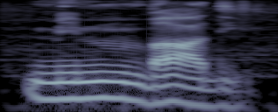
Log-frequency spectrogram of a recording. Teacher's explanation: نون ساکن ہے، میم ساکن ہے، یہاں پہ ہم اخفا کریں گے، ناک میں اس آواز کو چھپائیں گے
